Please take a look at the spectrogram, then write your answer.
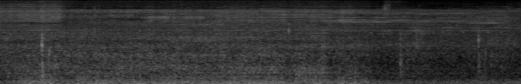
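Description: Piper light aircraft flying near an airport in Okeechobee County, a steady, moderately distant propeller-engine drone with wind noise that holds fairly even throughout.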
